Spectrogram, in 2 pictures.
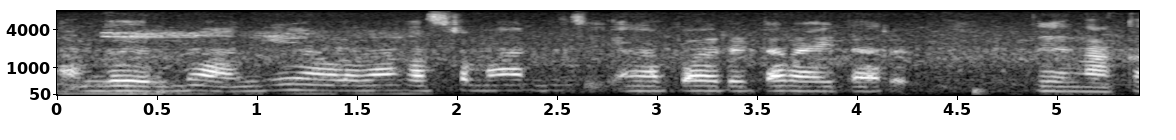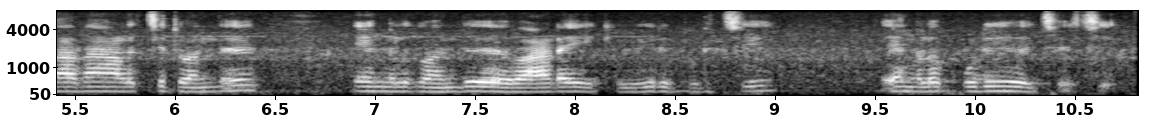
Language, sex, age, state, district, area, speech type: Tamil, female, 45-60, Tamil Nadu, Thanjavur, rural, spontaneous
